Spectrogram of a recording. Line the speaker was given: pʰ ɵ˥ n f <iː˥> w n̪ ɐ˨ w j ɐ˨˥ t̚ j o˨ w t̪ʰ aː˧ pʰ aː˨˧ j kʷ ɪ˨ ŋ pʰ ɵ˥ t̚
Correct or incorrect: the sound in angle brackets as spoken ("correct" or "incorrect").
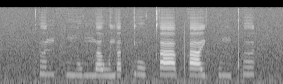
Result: incorrect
